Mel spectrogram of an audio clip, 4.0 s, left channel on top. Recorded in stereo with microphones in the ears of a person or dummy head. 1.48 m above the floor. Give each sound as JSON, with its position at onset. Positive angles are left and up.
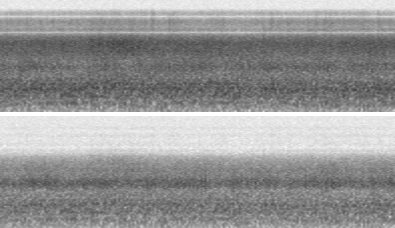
{"t": 0.0, "sound": "running water", "side_deg": 75}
